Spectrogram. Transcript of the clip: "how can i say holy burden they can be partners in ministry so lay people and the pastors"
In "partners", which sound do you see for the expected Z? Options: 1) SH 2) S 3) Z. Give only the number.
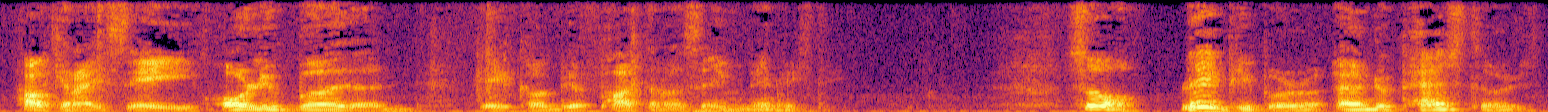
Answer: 2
